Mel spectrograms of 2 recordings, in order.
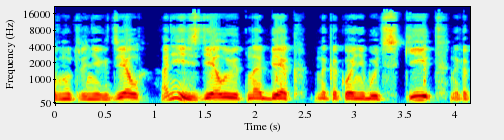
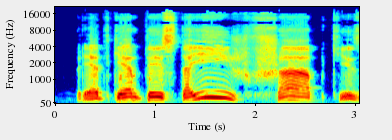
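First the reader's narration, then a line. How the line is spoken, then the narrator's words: Furious panting shout. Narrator (Russian): закричал Павел, отдуваясь и со всеми признаками бешеной ярости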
